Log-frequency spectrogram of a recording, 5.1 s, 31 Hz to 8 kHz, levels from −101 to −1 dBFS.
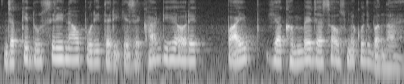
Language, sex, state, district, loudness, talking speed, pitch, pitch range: Hindi, male, Chhattisgarh, Korba, -22 LUFS, 190 wpm, 145 Hz, 135-160 Hz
